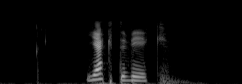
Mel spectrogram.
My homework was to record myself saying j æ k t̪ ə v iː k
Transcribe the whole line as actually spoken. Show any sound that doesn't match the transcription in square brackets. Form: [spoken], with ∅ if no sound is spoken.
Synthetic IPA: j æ k t̪ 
